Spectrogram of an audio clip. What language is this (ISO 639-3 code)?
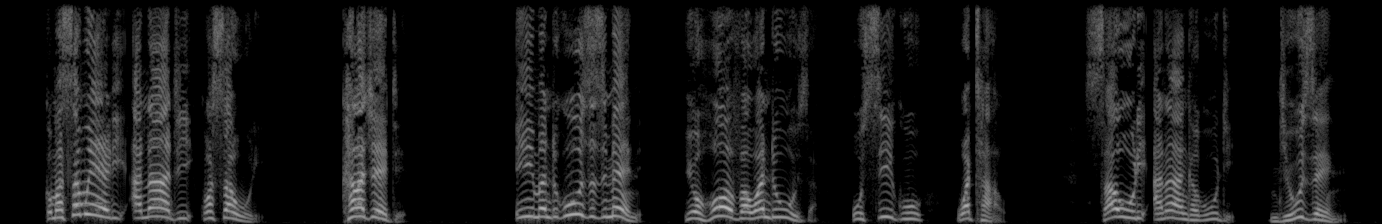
nya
